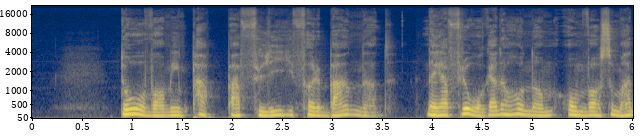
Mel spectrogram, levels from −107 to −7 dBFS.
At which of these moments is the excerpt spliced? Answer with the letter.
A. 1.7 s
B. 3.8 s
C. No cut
B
